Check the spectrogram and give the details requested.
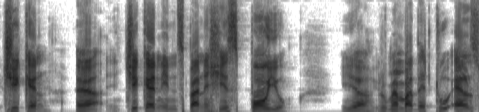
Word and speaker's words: pollo: Chicken in Spanish is pollo. Yeah, remember the two L's. Whenever there are two L's, it's always pronounced like yo. So pollo pollo deshilachado.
